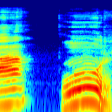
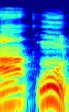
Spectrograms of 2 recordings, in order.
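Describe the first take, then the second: First: "আঙুর" very slow, split as আ-ঙুর; sounding out. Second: Said in the usual way. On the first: Shown as a demonstration. Teacher answers for pupils, "আঙুর" stretched into two parts. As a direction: hold আ, pause, then long ঙুর in "আঙুর". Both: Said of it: "এটা কি হবে".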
